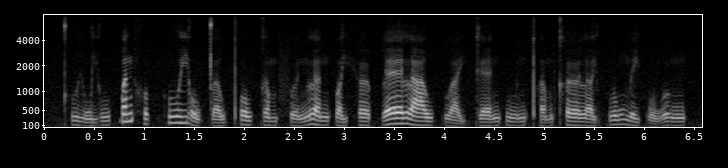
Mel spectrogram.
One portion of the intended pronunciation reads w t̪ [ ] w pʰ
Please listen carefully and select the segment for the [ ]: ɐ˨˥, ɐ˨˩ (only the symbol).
ɐ˨˥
